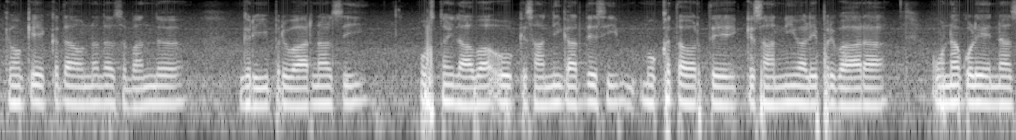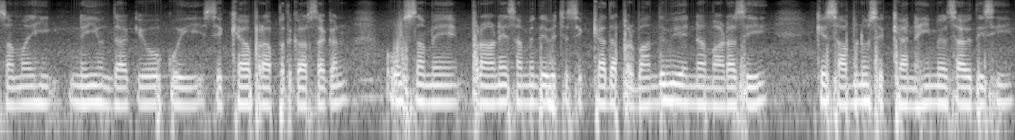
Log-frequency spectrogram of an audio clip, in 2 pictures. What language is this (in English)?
Punjabi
